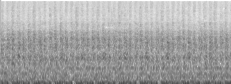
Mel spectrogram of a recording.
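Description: Tractor engine at full throttle, a loud, steady, close mechanical drone with a rapid pulsing knock throughout a short stretch.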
